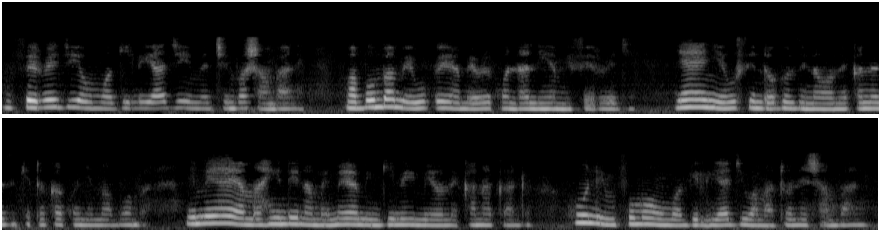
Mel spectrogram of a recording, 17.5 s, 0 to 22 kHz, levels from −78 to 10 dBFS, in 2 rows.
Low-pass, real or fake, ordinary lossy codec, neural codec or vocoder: 7.2 kHz; fake; MP3, 24 kbps; codec, 24 kHz, 0.9 kbps, DualCodec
